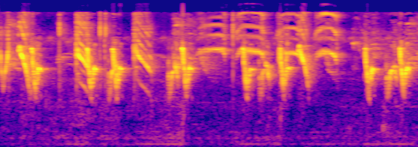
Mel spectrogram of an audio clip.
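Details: Combined bar-winged prinia voices, a narung-style male and a fast female: emphatic, down-slurred high whistles and squeaky chirps in uneven clusters, with a soft background hum.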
